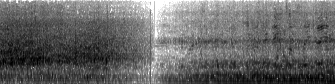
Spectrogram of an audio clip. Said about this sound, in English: That sound is a car that Chris's aunt and uncle own. It's an Oldsmobile.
